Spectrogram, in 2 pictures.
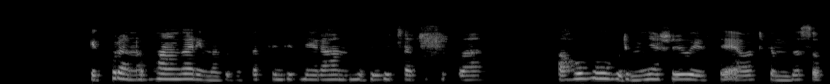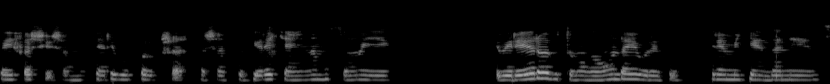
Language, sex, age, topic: Kinyarwanda, female, 18-24, education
